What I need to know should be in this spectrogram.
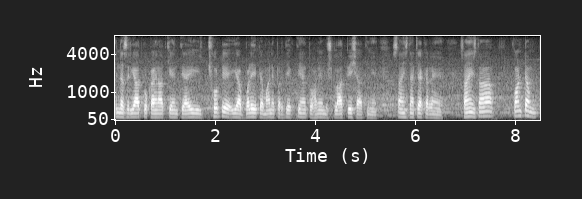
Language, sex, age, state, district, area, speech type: Urdu, male, 45-60, Uttar Pradesh, Rampur, urban, spontaneous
